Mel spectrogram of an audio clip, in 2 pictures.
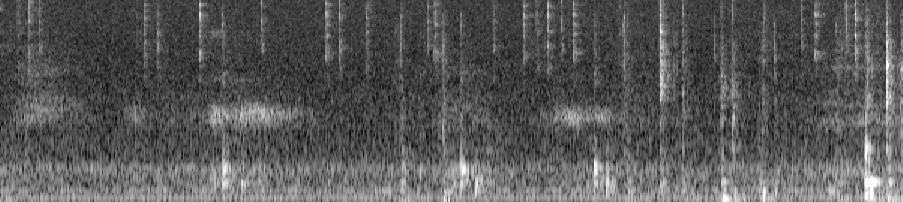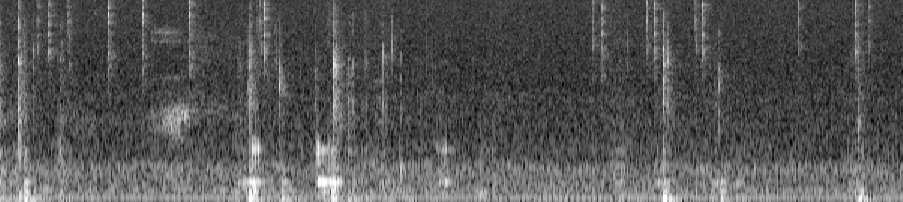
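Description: Faint, irregular clicking of a computer mouse and keyboard, some clicks coming in quick little runs, over a steady low hum.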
